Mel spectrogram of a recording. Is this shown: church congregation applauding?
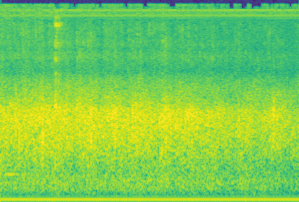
yes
